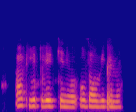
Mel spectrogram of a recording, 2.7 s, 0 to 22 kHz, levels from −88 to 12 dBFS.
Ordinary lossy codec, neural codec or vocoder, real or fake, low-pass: MP3, 48 kbps; codec, 16 kHz, 2 kbps, FreqCodec, smaller model; fake; 5.4 kHz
